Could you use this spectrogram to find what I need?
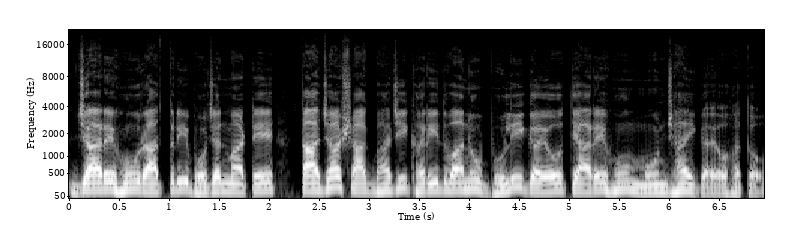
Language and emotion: Gujarati, sad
